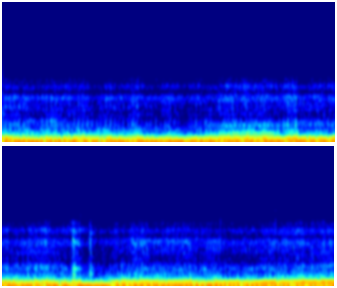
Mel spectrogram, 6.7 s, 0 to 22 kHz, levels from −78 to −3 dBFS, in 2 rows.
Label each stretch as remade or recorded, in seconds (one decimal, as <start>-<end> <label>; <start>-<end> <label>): 0.0-1.1 remade; 1.1-3.0 recorded; 3.0-3.6 remade; 3.6-5.4 recorded; 5.4-6.7 remade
